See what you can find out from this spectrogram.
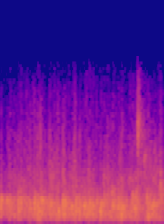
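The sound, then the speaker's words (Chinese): A church audience applauds during a service. The clapping is dense, continuous and evenly sustained from start to finish. “我们给神一个掌声吧”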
